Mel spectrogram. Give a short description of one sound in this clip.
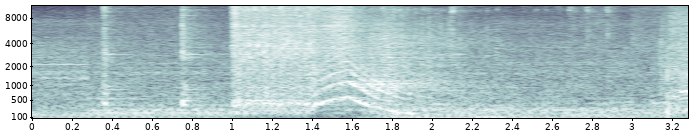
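An impact wrench whirs loudly.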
